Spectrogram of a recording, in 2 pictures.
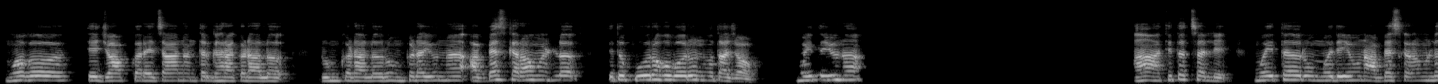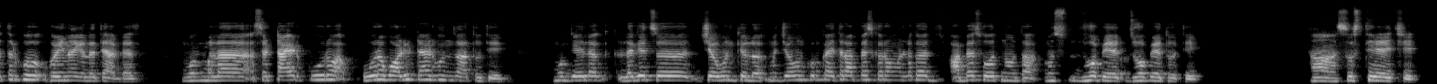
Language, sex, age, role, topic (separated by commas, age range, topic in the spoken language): Marathi, male, 25-29, guest, तुला एखादा खराब सल्ला मिळाल्यावर त्यातून तू काय शिकलास?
